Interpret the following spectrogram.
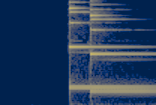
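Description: Two-note ding-dong chime: a higher note about a second in, then a lower note a quarter second later, both ringing out and fading. It works as a cue tone in an exam recording.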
